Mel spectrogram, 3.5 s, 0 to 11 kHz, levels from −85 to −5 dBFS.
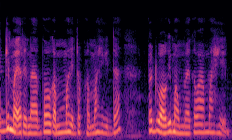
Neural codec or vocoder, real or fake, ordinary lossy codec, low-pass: none; real; AAC, 32 kbps; 7.2 kHz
